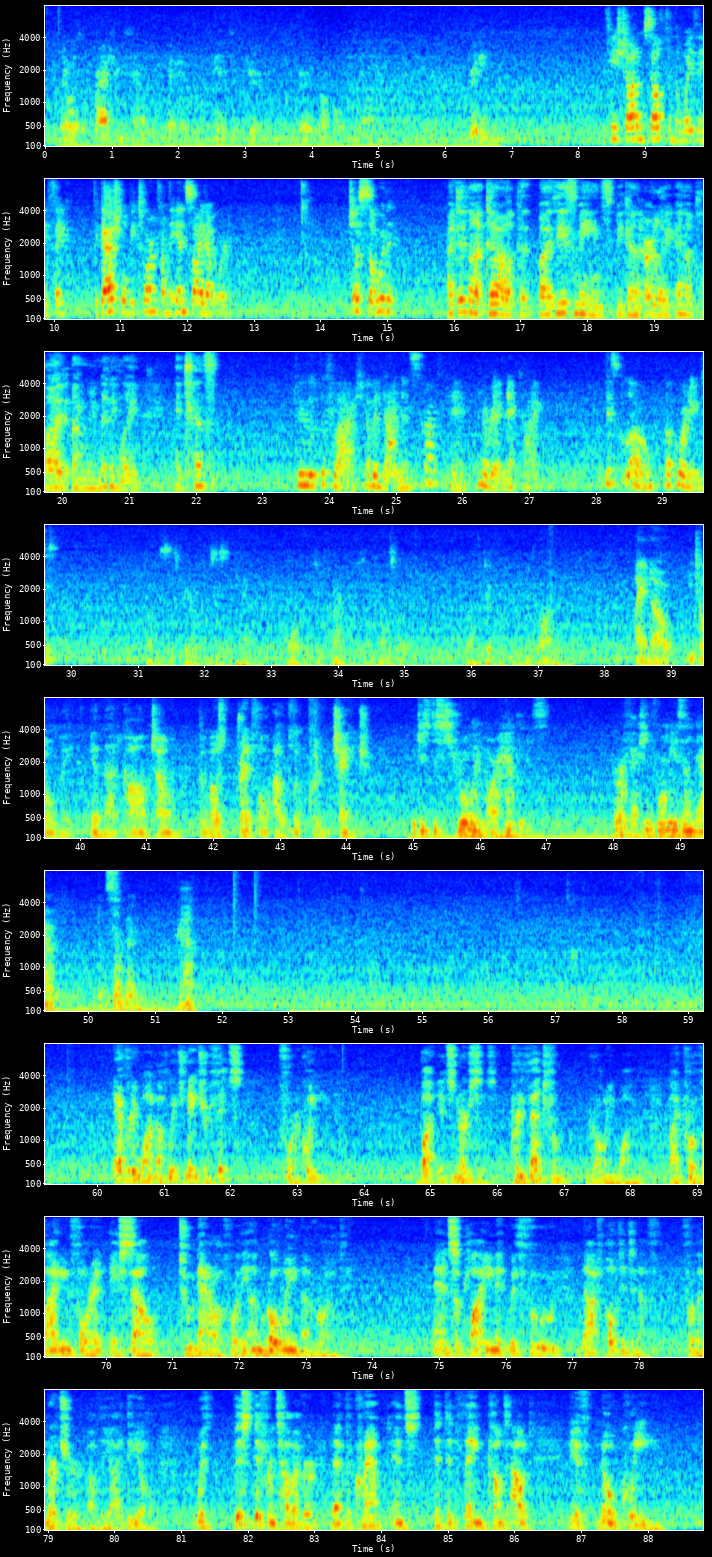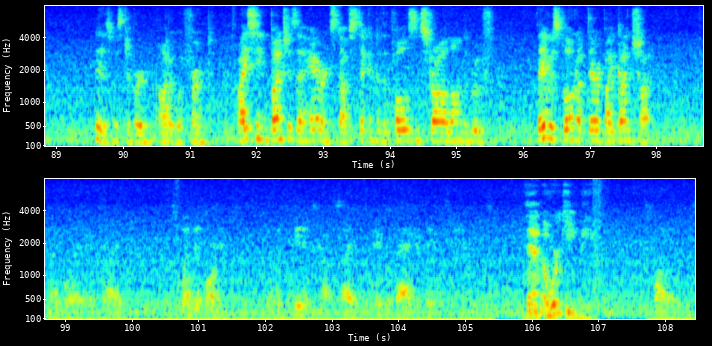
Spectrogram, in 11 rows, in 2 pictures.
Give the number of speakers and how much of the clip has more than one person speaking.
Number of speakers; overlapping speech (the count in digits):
9, no overlap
